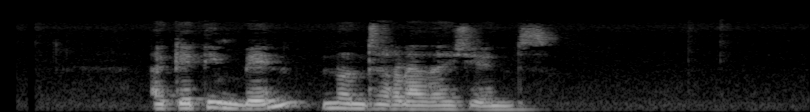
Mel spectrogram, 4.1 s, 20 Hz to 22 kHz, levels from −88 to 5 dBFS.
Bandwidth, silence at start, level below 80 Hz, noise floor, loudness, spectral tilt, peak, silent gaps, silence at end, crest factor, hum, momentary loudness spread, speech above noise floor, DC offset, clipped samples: 10.5 kHz; 0.75 s; -82 dBFS; -65 dBFS; -30 LUFS; -6 dB/octave; -16 dBFS; none; 1.3 s; 16 dB; none; 13 LU; 35 dB; under 0.1%; under 0.1%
